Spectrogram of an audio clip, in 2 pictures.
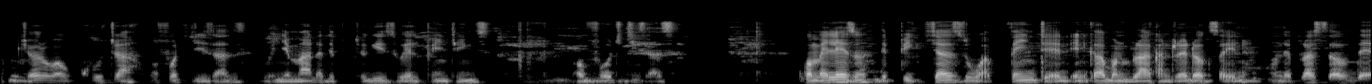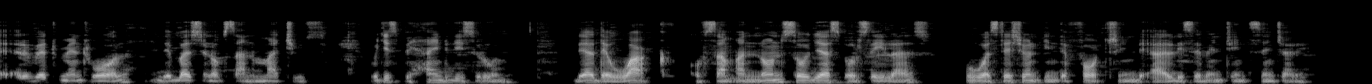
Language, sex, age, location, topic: Swahili, male, 25-35, Mombasa, government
